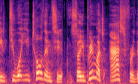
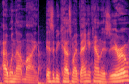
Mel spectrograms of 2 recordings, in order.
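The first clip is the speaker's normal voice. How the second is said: ordinary talk, nothing marked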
